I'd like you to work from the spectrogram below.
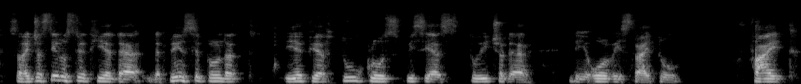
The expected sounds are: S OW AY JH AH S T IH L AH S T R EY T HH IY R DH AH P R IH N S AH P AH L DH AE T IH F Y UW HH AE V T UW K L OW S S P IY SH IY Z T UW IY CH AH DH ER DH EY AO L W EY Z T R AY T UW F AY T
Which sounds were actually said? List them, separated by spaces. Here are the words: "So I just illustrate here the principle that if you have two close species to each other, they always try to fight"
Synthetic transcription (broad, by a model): S OW AY JH AH S T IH L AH S T R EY T HH IY R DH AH P R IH N S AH P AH L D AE T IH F Y UW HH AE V T UW K L OW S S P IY S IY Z T UW IY CH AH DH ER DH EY AO L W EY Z T R AY T UW F AY T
